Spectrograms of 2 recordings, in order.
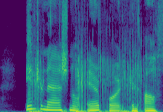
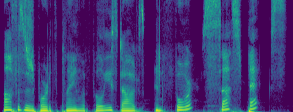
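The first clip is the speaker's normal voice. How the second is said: ordinary delivery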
